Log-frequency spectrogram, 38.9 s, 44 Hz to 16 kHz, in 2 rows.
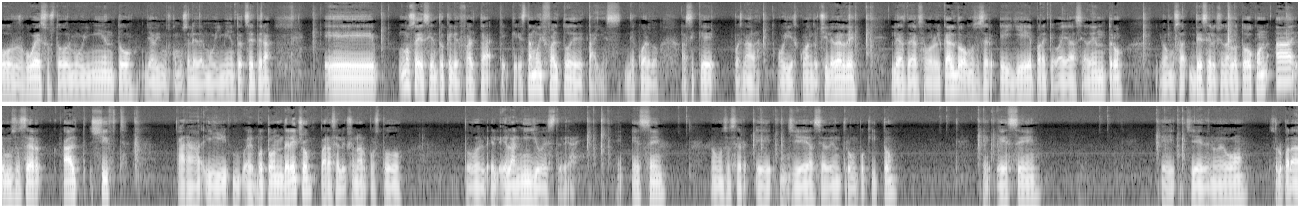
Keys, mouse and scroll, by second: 0.8-3.7 drag, 3.8 middle click, 4.8 shift+middle click, 5.4 shift+scroll up 1, 5.6 scroll down 1, 5.8 shift+middle click, 7.5 click, 10.2 click, 11.6 shift+click, 12.7 shift+e, 13.0 y, 15.6 click, 16.0 click, 16.8 middle click, 17.2 shift+click, 18.1 click, 21.1 alt+shift+right click, 28.2 e, 28.4 s, 29.6 click, 30.7 e, 31.1 y, 33.6 click, 34.1 e, 34.3 s, 36.0 click, 36.8 e, 37.1 y.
